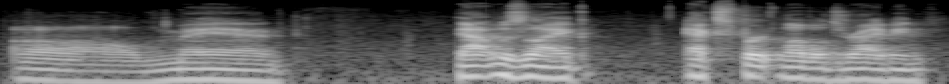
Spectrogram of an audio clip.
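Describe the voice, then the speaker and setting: A man streaming a video game, giving excitable, chatty commentary to his chat. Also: low voice, takes it slowly. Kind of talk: casual gameplay commentary.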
